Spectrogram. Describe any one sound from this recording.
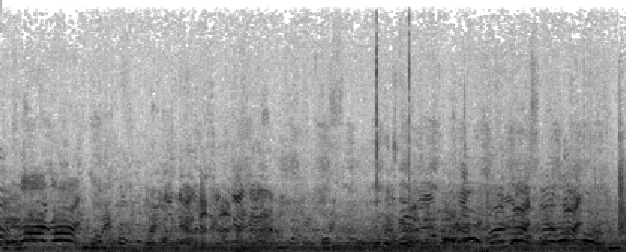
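Young men shout and call out loudly outdoors.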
